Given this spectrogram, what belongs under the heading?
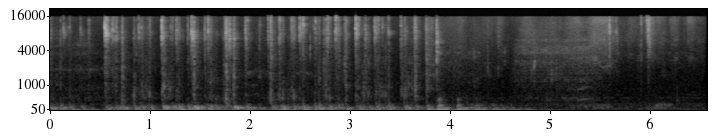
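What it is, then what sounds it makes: Plastic laptop keyboard. Long acrylic nails and fingertips type and tap on the plastic keys and touchpad of a black laptop resting on a fur rug. Dense, irregular clicks with bright ticks over a heavy low thud fill the first five seconds, then thin out into softer, sparser taps.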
